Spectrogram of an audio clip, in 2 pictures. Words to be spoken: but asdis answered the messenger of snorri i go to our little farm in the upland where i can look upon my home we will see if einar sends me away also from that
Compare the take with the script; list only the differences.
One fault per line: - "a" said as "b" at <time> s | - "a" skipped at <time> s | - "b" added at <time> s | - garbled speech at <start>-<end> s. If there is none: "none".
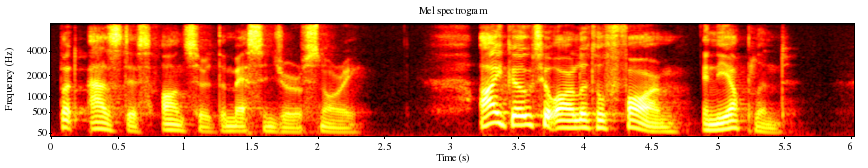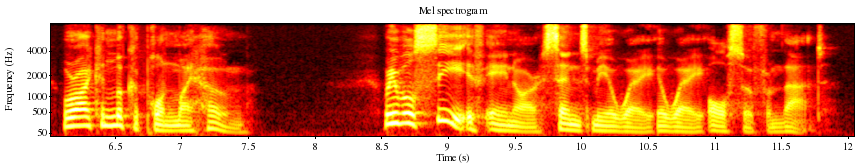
- "away" added at 10.6 s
